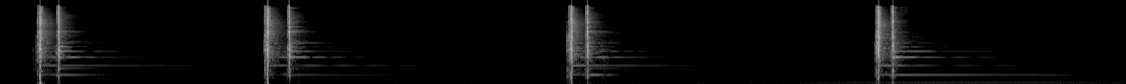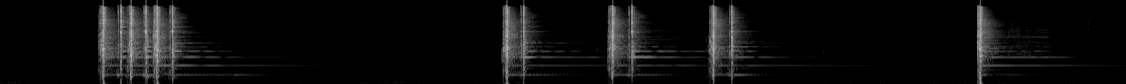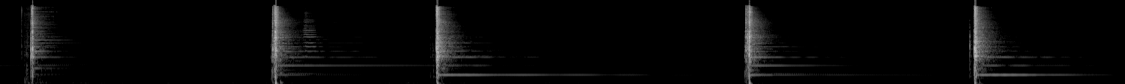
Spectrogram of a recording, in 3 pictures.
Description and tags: One of my Zapper lightguns, an accessory of the Nintendo Entertainment System. I tried to give a variety of trigger pulls.
Recorded with a CAD GXL2200 microphone.
nintendo, trigger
